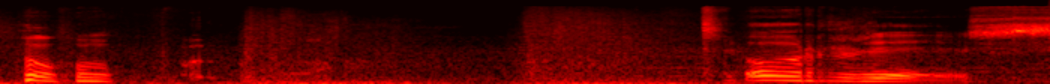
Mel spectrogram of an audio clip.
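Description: A heavy impact thuds.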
